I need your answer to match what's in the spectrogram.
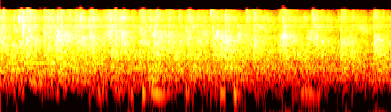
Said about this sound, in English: Clap for your pastor. Clap for your pastor.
